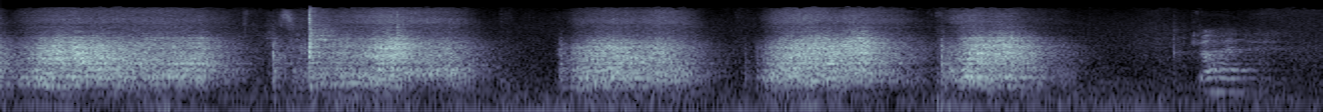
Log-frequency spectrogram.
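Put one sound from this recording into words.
A young woman drums her hands on upturned plastic bowls.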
